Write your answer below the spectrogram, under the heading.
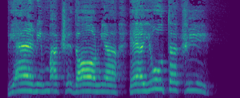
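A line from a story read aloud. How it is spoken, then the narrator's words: Pleading. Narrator (Italian): un macedone che lo supplicava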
